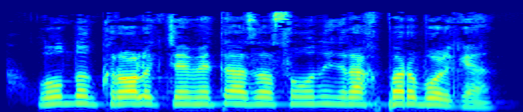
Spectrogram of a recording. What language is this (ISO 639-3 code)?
uzb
